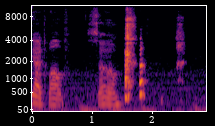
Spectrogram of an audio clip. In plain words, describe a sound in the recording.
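A young woman laughs over an online call.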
